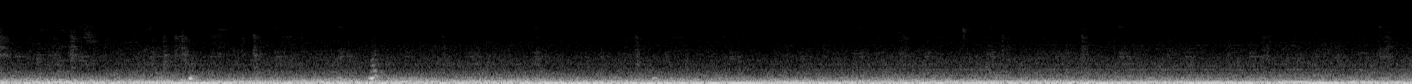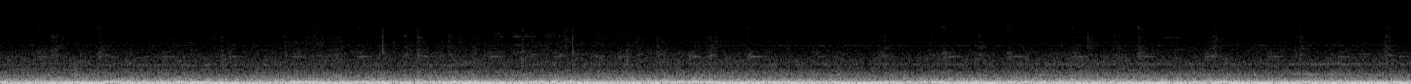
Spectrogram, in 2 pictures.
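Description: Stadler GTW diesel multiple unit running at speed between stations, heard on board as a steady low rumble of its diesel engine and wheels on the rails.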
